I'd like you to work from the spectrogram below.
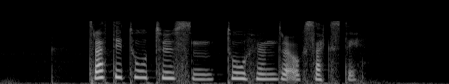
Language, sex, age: Norwegian, female, 25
